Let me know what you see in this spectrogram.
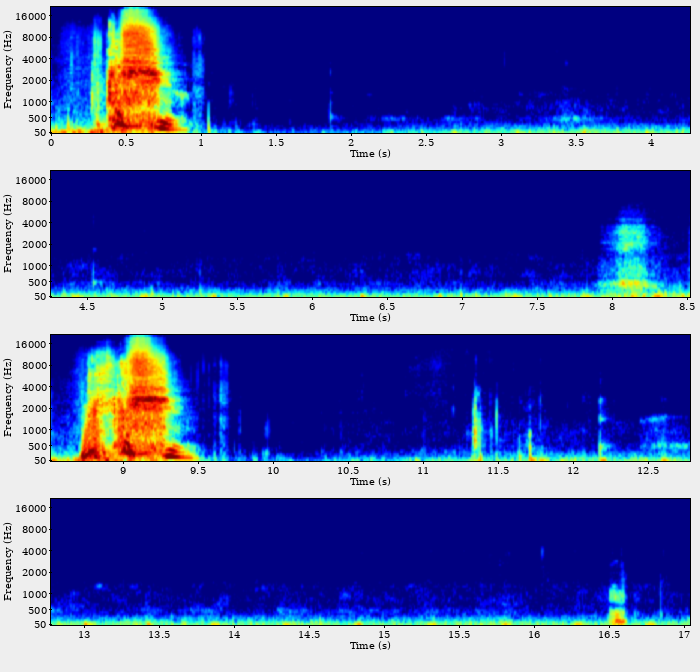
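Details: Male trying to stifle sneezes from chikni sneezing powder: two sharp, forceful sneezes about eight seconds apart, the second after a short indrawn breath, faint sniffs and rustling between.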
